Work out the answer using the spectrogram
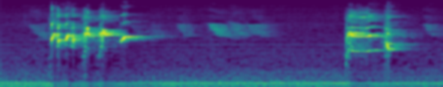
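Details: Greater green leafbird, sounded to coax another bird into song, delivering two loud bursts of quick chattering whistles about three seconds apart, amid faint background chirping and a steady low hum.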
